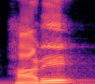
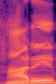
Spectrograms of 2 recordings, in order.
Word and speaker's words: হরে: এখন যারা বলছে তারা বিদেশি, বিদেশিদের জীবের জিহ্বার গঠনটা এমনভাবে তৈরি, তারা এমনভাবে বলা অভ্যস্ত, তারা অয়ের উচ্চারণ করতে পারে না, তাই ওরা আয়ের উচ্চারণ করে, কৃষ্ণা বলে, হারে বলে।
